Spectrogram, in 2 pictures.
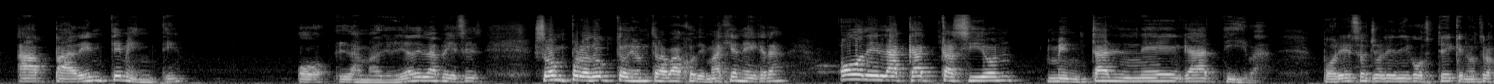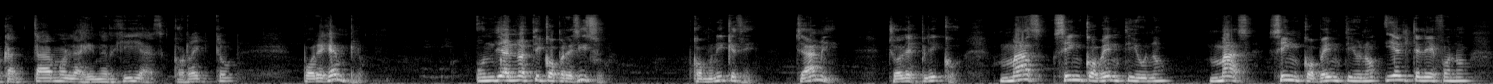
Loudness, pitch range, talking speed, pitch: -19 LUFS, 140-185 Hz, 100 wpm, 155 Hz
